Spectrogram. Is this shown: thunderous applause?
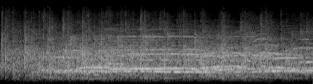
yes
